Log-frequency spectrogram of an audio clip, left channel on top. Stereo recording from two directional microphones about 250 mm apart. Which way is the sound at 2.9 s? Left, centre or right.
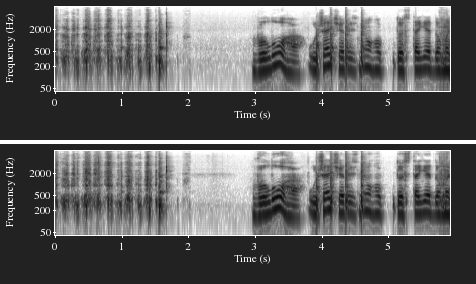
Centre.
